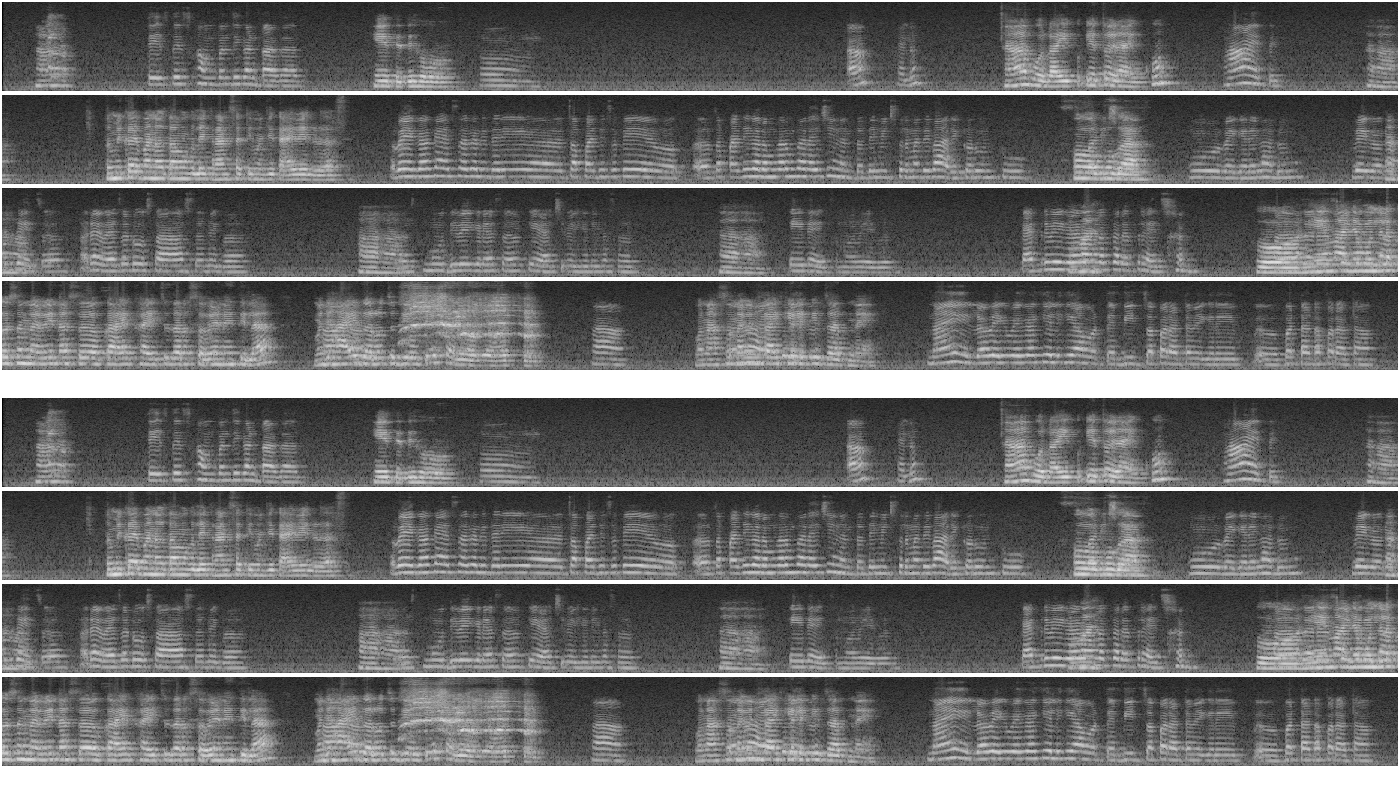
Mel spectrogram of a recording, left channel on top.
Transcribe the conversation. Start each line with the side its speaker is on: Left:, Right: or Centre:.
Left: हा
Right: तेच तेच खाऊन पण ते कंटाळतात.
Left: येते ते हो
Right: हो ओ. आ हॅलो!
Left: हा बोला येतो येतोय ना ऐकू.
Right: हा येतोय.
Left: हा तुमी काय बनवता मग लेकरांसाठी म्हणजे काय वेगळं असं.
Right: वेगळ काय असत कदीतरी चपातीच ते वअ चपाती गरम गरम करायची नंतर ते मिक्स मिक्सरमदे बारीक करून तूप,
Left: हो
Right: बडीशेप,
Left: भुगा
Right: गूळ वगैरे घालून वेगळं कायतरी
Left: हा हा
Right: द्यायचं रव्याचा डोसा असं वेगळं.
Left: हा हा
Right: स्मूदी वगैरे असं, केळाची वगैरे कसं
Left: हा हा!
Right: ते द्यायचं मग वेगळं. कायतरी वेगळं
Left: हे मा
Right: आपल करत राहायचं.
Left: हो
Right: फळांचा
Left: हे
Right: रस
Left: माज्या
Right: वगैरे
Left: मुलीला
Right: काढून
Left: कसं
Right: मग
Left: नवीन असं काय खायचं जरा सवय नाइ तिला म्हणजे
Right: हा
Left: हाय
Right: हा
Left: दरोज च जेवते सगळ व्यवस्थित.
Right: हा
Left: असं
Right: पण
Left: नवीन
Right: भायरच
Left: काय केलं
Right: वेगळं
Left: की जात नाही
Right: नाय तीला वेगवेगळ केले की आवडतय. बीटचा पराठा वगैरे, बटाटा पराठा.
